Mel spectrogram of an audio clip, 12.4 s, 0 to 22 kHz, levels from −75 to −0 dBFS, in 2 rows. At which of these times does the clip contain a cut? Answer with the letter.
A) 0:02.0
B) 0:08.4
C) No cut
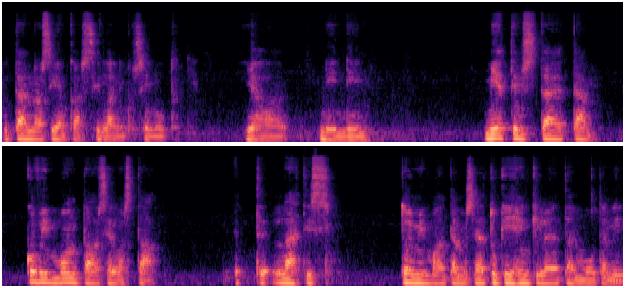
B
